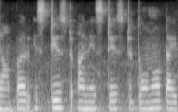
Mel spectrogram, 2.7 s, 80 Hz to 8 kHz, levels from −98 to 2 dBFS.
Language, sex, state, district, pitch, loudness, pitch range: Hindi, female, Chandigarh, Chandigarh, 185 Hz, -16 LUFS, 180-195 Hz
